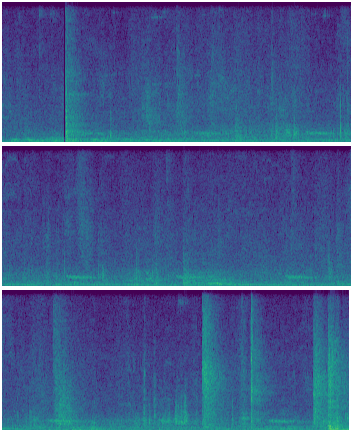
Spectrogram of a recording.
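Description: Footsteps knock on a hard floor nearby.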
